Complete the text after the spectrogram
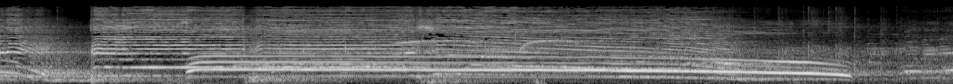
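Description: A man announces loudly over a loudspeaker, drawing out his words in a long, fading call.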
